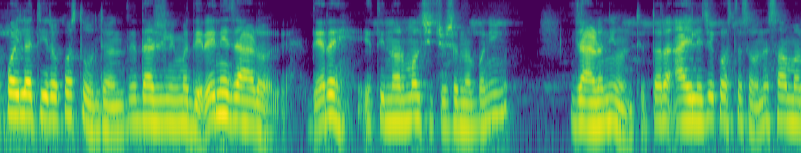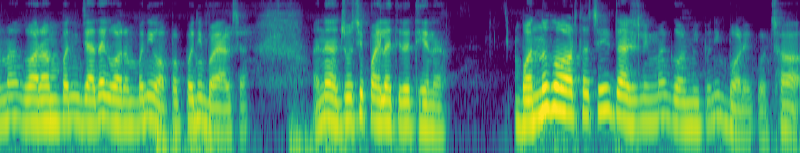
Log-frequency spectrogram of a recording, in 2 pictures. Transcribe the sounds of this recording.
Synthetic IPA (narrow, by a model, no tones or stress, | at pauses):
pʌijlat̪iɾʌkʌst̪oɦunt̪ʰjobʱʌnd̪at̪ĩd̪ad͡ziliŋmad̪ʱḛɾʌjned͡zaɽo̰ | d̪ʱeɾʌjḛt̪inʌrmʌlsit͡sues̬ʌnmapʌni | d͡zaɽoniɦunt̪ʰjot̪ʌɾʌʔailet͡sʌĩkʌst̪ot͡sʰʌbʱʌnd̪ʌsʌmʌrmaɡʌɾʌmpʌnid͡zjad̪aɡʌɾʌmpʌniɦʌpapʌnibʱʌjalt͡sʰʌɦʌ̰jnʌd͡zot͡saĩpʌjlat̪iɾʌt̪ʰienʌ | bʱʌnːukoʌrt̪ʰʌt͡sʌĩd̪ad͡ziliŋmaɡʌrmipʌnibʌɽekot͡sʰʌ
